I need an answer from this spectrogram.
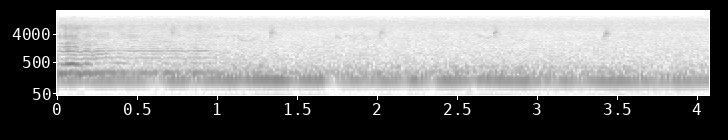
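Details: Early-spring bee gathering dandelion pollen, giving a strong close buzz that starts rich in harmonics, then settles into a steady low hum for the rest of the clip.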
